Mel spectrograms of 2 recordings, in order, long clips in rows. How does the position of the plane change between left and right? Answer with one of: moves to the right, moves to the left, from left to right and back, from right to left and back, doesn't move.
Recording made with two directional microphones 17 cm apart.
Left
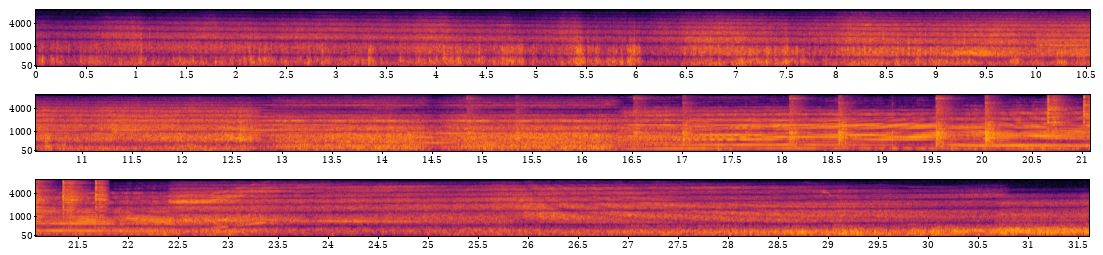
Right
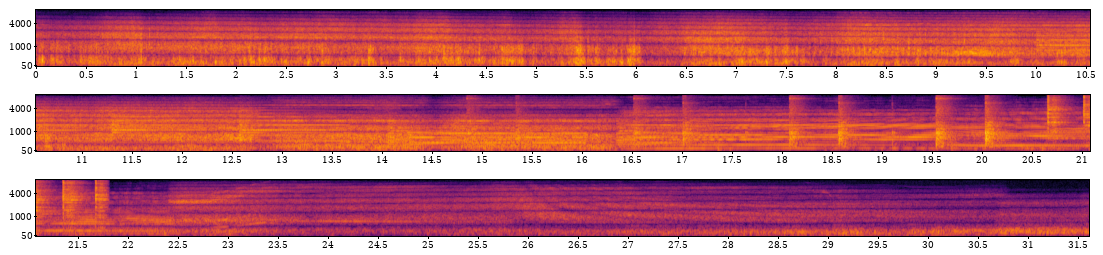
moves to the left.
